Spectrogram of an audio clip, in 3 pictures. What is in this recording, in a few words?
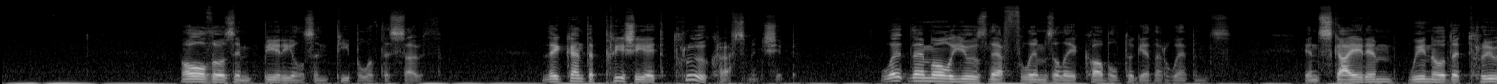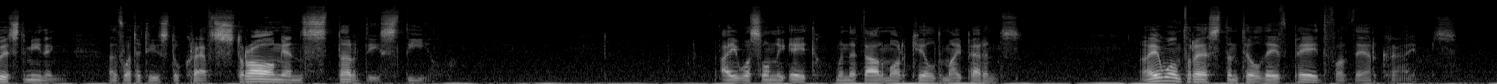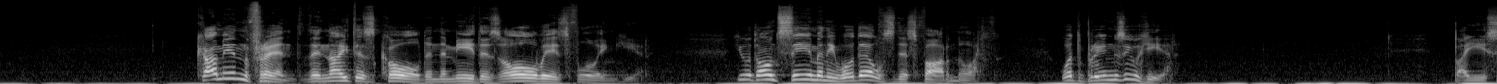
nord russian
